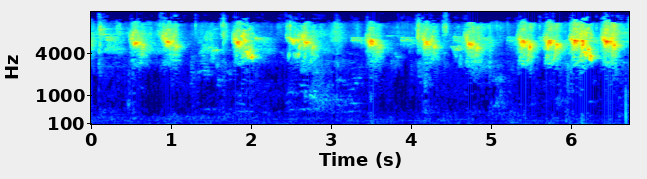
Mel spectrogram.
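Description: Small birds chirping, a string of short high-pitched calls about twice a second, coming a little faster near the end.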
